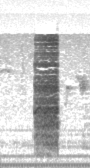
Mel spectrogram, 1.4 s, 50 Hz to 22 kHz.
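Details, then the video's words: Courtship call of a wild Little Owl at a nest box, recorded in 2023: a single broad, grating screech about a third of a second long. Low steady mechanical hum in the background. "Whoo's Courting Who? A Charming Encounter Of Little Owl Pairs At Nest Boxes"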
